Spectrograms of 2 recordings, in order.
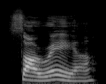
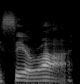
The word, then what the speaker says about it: Sarah: Sarah, it's actually pronounced Sarea. It was changed to Sarah, or some say Sarai, but it was changed from Sarea to Sarah.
